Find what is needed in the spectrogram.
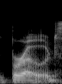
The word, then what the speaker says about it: Broad: I always thought it was the Broad Museum because that's how it's spelled,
